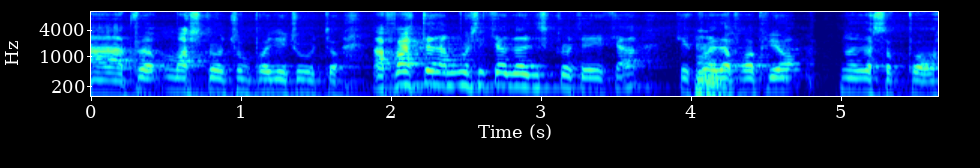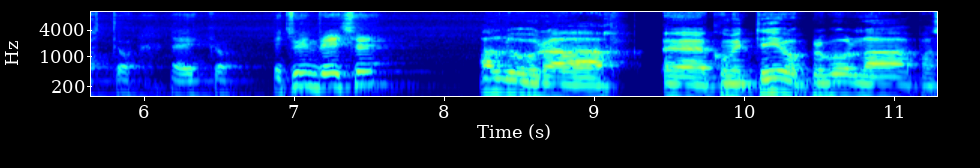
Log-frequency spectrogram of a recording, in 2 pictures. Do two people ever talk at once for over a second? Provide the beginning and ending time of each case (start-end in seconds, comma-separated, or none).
none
